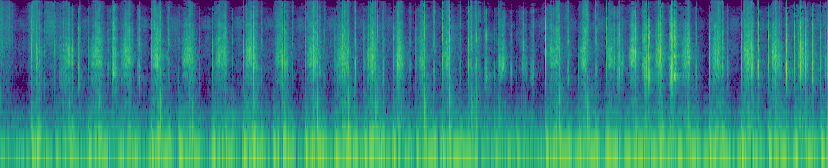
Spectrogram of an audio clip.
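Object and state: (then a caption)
Scratching coating off a cardboard puzzle. A small tool held in the fingers scratches the black scratch-off coating off a flat, assembled cardboard jigsaw puzzle with a forest and bear picture, in quick strokes. Rapid, dry scratching bursts run continuously, with a papery, bright rasp over a low, dull rumble.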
